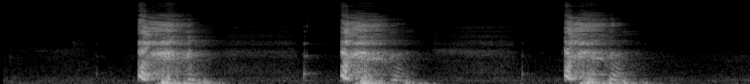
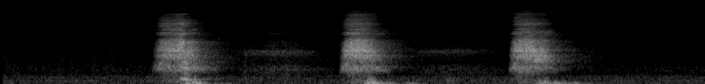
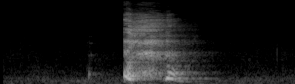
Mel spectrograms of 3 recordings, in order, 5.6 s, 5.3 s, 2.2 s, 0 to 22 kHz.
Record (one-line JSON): {"three_cough_length": "5.6 s", "three_cough_amplitude": 15983, "three_cough_signal_mean_std_ratio": 0.39, "exhalation_length": "5.3 s", "exhalation_amplitude": 4509, "exhalation_signal_mean_std_ratio": 0.38, "cough_length": "2.2 s", "cough_amplitude": 9856, "cough_signal_mean_std_ratio": 0.35, "survey_phase": "beta (2021-08-13 to 2022-03-07)", "age": "18-44", "gender": "Female", "wearing_mask": "No", "symptom_runny_or_blocked_nose": true, "symptom_headache": true, "smoker_status": "Ex-smoker", "respiratory_condition_asthma": false, "respiratory_condition_other": false, "recruitment_source": "REACT", "submission_delay": "1 day", "covid_test_result": "Negative", "covid_test_method": "RT-qPCR"}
